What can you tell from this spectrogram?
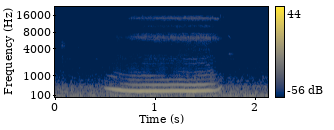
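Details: A single drawn-out, nasal snore of just over a second comes from Hotate, a heavy rescued former boss cat weighing 7.6 kg, held on one steady tone before a short upward flick, against a quiet room.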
